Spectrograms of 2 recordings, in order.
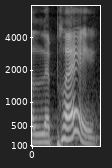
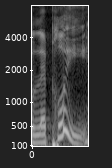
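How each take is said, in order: First: Lepley with a long "ay" at the end; Lepley as LEP-lay. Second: Lepley with an "ee" sound at the end; Lepley as LEP-lee. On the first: Trying out the baby daddy's surname, Lepley said as LEP-lay. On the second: Correcting the baby daddy's surname, Lepley said as LEP-lee. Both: Shown as a demonstration. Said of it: "however you pronounce that".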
